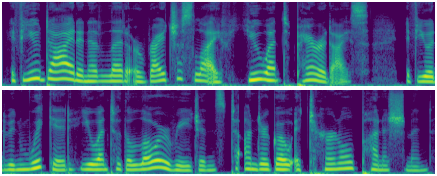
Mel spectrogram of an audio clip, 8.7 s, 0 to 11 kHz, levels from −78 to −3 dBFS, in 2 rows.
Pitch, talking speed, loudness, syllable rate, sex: 210 Hz, 195 wpm, -16 LUFS, 5.2 syllables/s, female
